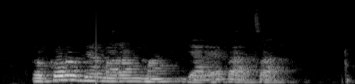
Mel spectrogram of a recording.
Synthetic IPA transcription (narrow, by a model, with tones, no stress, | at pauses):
o˨ko˦ɾo˦bja˦ma˨ɾa˦m̩˦ma˦bja˨ɾe˨e˦ba˦a˨ta˦˨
